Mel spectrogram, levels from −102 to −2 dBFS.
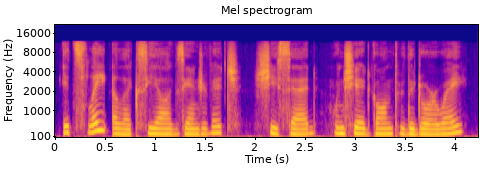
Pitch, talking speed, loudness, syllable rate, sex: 195 Hz, 185 wpm, -16 LUFS, 5.4 syllables/s, female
